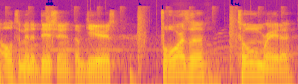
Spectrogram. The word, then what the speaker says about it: Tomb Raider: edition of Gears Forza Tomb Raider not tumor Raider like some people pronounce in their videos shot tumor raater no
